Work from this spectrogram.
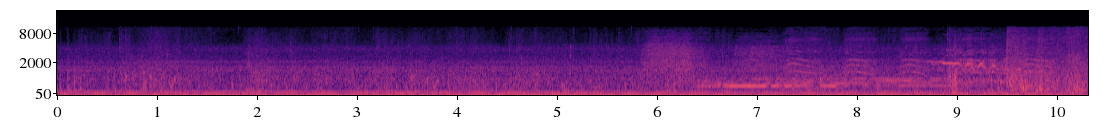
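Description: A horse whinnies in the video game Assassin's Creed Valhalla over a steady ambient bed with faint movement sounds, the neigh rising clearly in the second half.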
